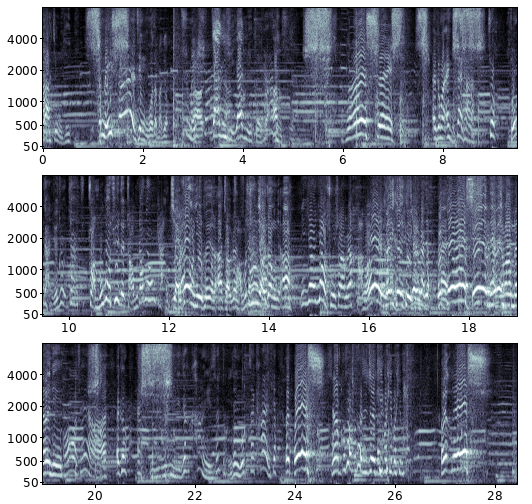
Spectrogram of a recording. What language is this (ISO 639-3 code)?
zho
